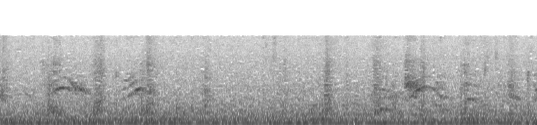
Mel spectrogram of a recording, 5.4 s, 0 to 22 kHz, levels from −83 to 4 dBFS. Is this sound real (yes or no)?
yes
